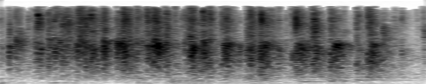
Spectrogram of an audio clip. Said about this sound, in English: Let us give the Lord a round of applause.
